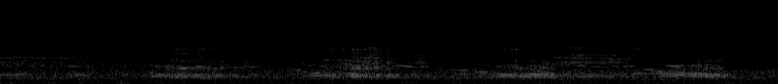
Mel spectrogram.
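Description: A red deer stag gives a series of hoarse, moaning roars, several seconds apart.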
